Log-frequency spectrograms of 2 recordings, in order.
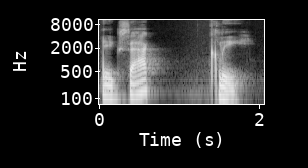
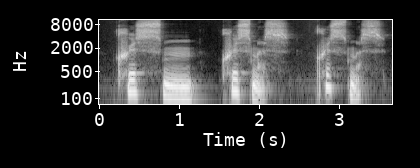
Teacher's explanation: Now, let's talk about situations when the T is silent. The T is silent when it's between consonants.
